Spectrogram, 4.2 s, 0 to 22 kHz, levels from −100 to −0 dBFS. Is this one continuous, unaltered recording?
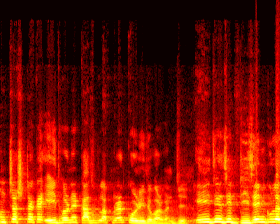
no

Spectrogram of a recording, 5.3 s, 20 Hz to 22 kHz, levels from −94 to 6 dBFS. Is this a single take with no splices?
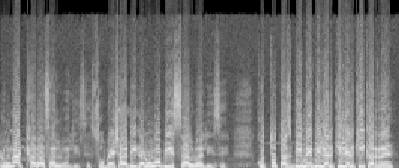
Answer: yes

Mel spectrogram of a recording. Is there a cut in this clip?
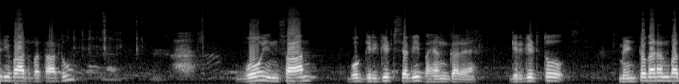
no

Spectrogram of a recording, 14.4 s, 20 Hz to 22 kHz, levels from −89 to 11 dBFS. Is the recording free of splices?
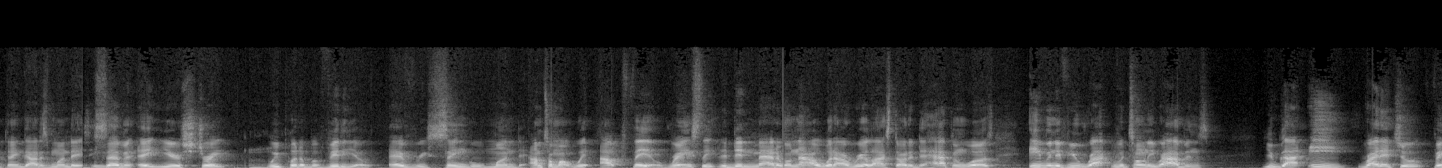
no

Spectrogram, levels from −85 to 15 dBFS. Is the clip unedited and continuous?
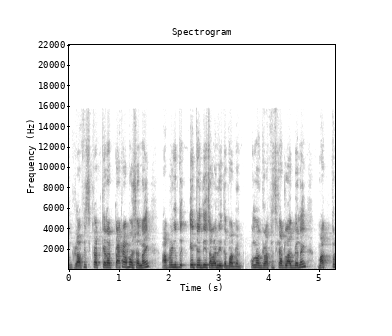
yes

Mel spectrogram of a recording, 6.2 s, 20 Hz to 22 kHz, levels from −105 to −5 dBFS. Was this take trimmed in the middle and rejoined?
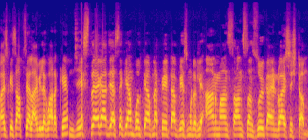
yes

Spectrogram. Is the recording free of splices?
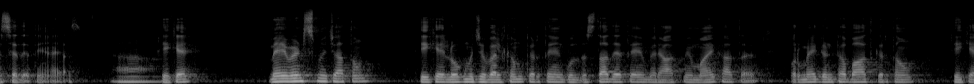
yes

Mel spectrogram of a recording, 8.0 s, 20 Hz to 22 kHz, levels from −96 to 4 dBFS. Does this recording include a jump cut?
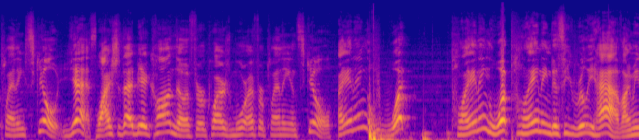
yes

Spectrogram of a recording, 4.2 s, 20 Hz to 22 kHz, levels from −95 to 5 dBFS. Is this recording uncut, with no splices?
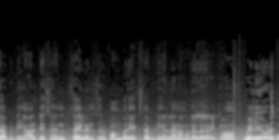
yes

